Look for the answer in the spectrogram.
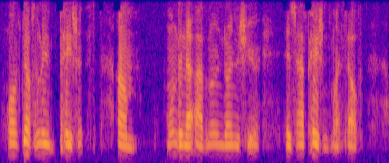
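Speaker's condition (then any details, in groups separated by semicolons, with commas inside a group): Cerebral palsy; from birth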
